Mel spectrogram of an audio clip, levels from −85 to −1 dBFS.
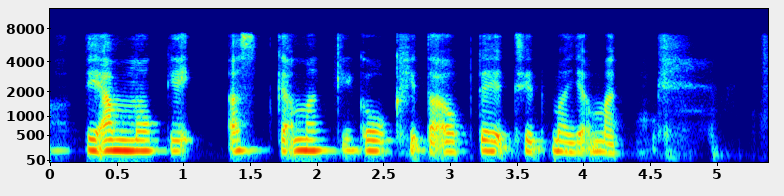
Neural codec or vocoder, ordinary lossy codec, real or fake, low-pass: codec, 16 kHz, 0.9 kbps, LongCat-Audio-Codec; Opus, 64 kbps; fake; 7.2 kHz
